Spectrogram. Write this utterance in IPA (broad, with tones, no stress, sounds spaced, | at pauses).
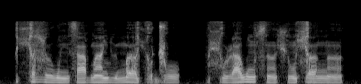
ç ɐ˦ ɮ ɵ˧ w ĩ˨ s a˦ b ã˦ ʎ ʉ˨˦ m ɐː˦˨ ç o˨ ɖ͡ʐ o˦˨ | ɕ u˨ ɭ a˦ w ũ˧ s ɐ̃ː˨ ʃ õ˦ ɕ ɐː˦ ŋ ɐ̃˧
